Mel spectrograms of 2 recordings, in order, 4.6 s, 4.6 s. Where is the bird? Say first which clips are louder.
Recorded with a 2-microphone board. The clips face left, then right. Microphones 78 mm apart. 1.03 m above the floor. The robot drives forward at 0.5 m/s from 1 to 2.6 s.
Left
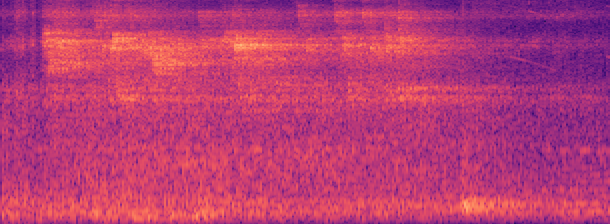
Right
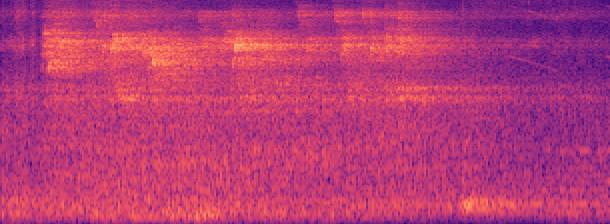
Even; 55° right (ahead or behind), 1.2 m; by 3.1 s 40° right (ahead or behind), 1.5 m.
